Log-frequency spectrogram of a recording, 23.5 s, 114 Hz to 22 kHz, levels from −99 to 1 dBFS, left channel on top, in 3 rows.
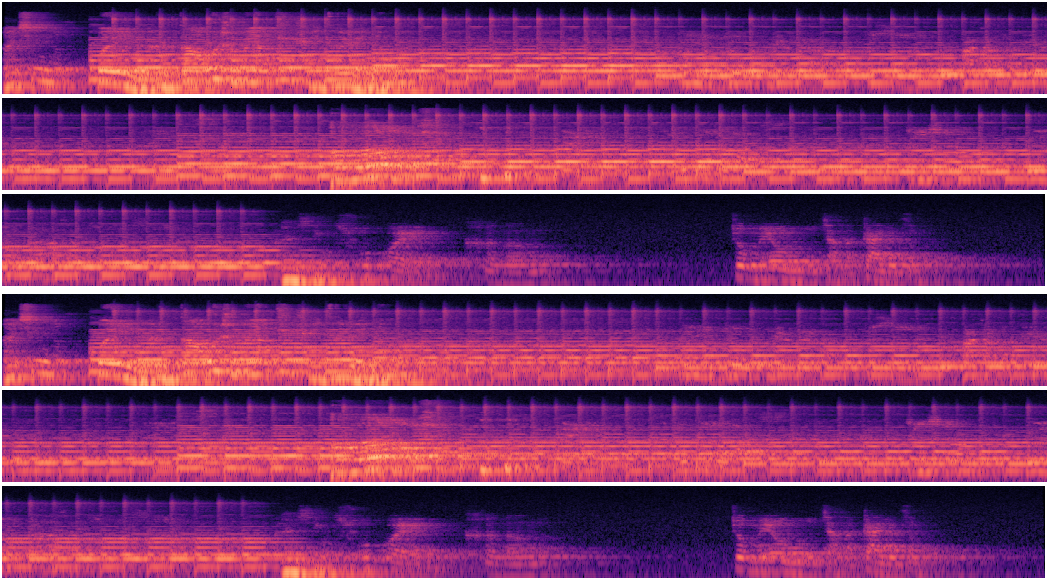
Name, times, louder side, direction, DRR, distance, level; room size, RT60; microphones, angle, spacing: voice 1, 0.0-3.1 10.3-11.1 11.6-11.7 17.8-17.9, equal, 20° left, -3 dB, 1.5 m, -24 dB
sound 1, 0.6-17.6, left 3 dB, 40° left, 3.2 m, -26 dB
voice 2, 5.0-9.6 10.5-11.2 12.0-12.4 12.7-15.2 15.5-17.0 17.7-19.8 21.1-22.6, equal, 5° right, -7 dB, 3.2 m, -38 dB
20.5 x 13.5 x 2.9 m, 1.5 s
head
